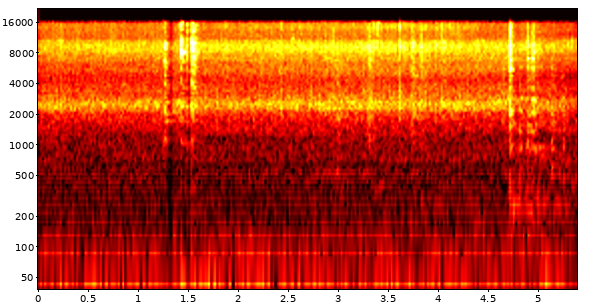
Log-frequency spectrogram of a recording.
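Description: Onion, tomato, garlic and cashew masala sizzling steadily in oil in a pan, stirred with a metal spoon. The spoon clatters briefly against the pan about a second and a half in and again near the end.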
